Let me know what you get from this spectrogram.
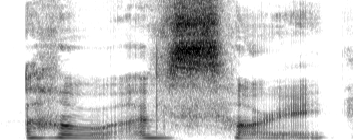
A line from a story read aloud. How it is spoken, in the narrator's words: Wei Ying says, hitched on a laugh again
